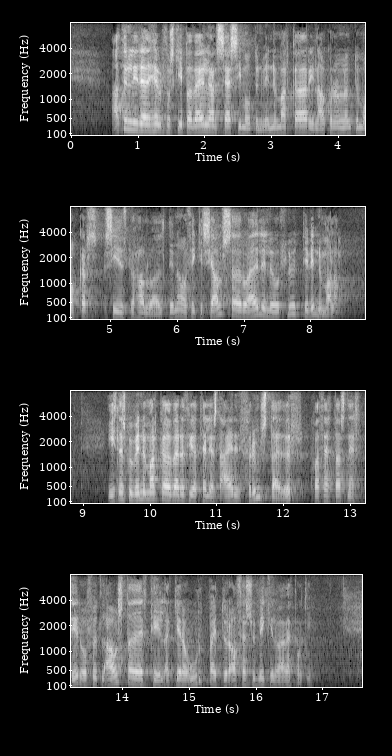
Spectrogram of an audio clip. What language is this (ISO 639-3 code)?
isl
